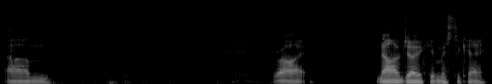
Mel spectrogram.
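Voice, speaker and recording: A man hosting a live stream, chatting loosely with many pauses and fillers, still a little nasal from a cold. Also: low voice, monotone, smooth, dry recording, clean studio sound. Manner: chatty, rambling, with many ums and restarts. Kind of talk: casual live-stream chat.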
